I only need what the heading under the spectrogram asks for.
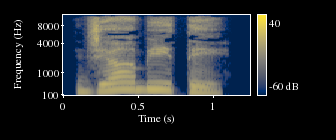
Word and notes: ಜ್ಯಾಬೀತೆ: jyābīte

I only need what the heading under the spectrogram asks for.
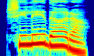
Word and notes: ಶೂಲಧರ: śula dhara

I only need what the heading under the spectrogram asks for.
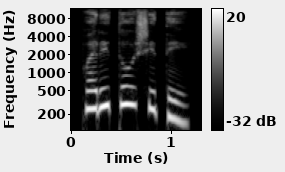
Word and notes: ಪರಿತೋಷಿತ: pari tōṣita

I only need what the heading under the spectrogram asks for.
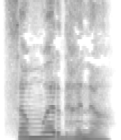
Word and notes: ಸಂವರ್ಧನೆ: kannada; samvavardhane

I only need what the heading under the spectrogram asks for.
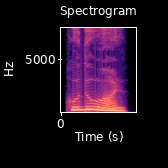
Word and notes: ಹದವಳಿ: hadavaḷi

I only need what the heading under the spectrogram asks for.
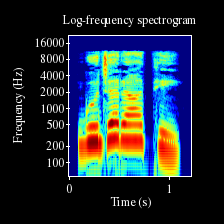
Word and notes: ಗುಜರಾಥಿ: gujarāthi

